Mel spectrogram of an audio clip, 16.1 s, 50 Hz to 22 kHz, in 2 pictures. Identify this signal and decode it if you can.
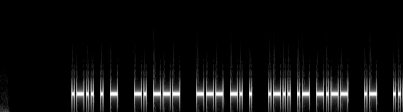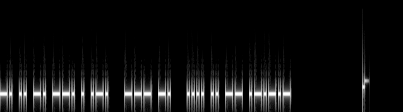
Morse code, heard as a keyed tone, about 25 wpm, 700 Hz. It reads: LET NO ONE LAY A FINGER ON HIM.
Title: Sentences from Top 1600 Words 25wpm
